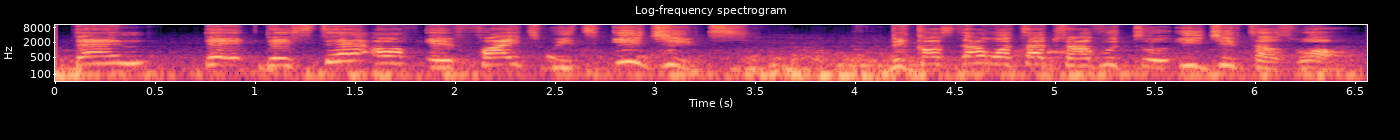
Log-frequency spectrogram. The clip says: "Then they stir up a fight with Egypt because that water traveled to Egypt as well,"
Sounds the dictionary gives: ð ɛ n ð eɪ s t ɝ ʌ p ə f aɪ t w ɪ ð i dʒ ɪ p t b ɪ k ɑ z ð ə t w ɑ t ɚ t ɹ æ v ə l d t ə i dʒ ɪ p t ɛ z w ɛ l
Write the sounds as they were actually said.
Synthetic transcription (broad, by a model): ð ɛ n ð eɪ s t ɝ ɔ f ə f aɪ t w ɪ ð i dʒ ɪ p t b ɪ k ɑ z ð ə t w ɑ t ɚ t ɹ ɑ v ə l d t ə i dʒ ɪ p t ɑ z w ɛ l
